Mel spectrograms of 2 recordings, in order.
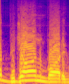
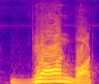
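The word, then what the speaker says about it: Björn Borg: तो मैं इनका नाम पढ़ा करता था बिजन बर्ग बिजनबर्ग बियन बर्ग था बेसिकली। ठीक है? तो कहीं-कहीं पे ज सॉरी जे साइलेंट हो जाता है।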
